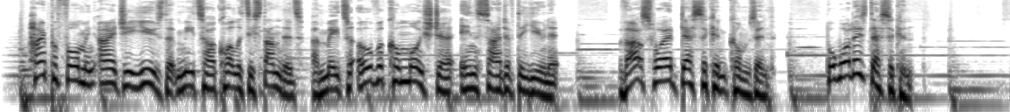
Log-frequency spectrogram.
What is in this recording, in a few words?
manchester voice explainer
